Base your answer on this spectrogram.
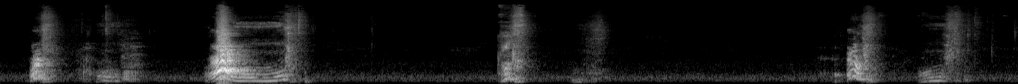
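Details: A dog named Kramer barks indoors, a habit that triggers his sneezing fits. A series of short, explosive barks comes at irregular intervals, mixed with quieter huffs, and ends with a pair of bursts near the close.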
